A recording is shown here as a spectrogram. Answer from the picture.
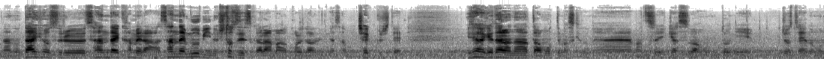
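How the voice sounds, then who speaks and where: Over noticeable background noise, a man with a medium-pitched voice talks at a fairly quick pace. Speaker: podcast host. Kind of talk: casual monologue. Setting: in a car.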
